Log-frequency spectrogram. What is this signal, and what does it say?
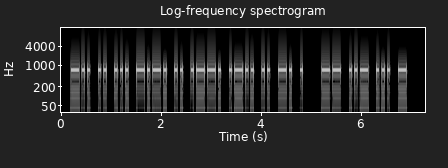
Morse code, heard as a keyed tone, about 22 wpm, 700 Hz. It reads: DISCIPLINE MUST
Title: Sentences from Top 1000 Words - Review Part 6 - 22wpm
